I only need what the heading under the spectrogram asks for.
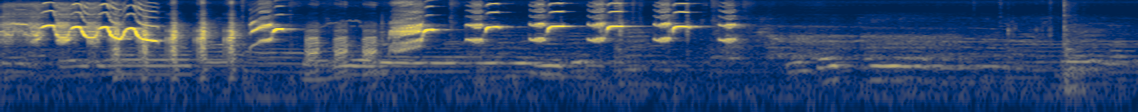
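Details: Starling singing to lure or provoke another bird: a rich, varied medley of harsh squawks and rising harmonic notes, then a run of short repeated chirped phrases, fading into softer, lower buzzy tones.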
